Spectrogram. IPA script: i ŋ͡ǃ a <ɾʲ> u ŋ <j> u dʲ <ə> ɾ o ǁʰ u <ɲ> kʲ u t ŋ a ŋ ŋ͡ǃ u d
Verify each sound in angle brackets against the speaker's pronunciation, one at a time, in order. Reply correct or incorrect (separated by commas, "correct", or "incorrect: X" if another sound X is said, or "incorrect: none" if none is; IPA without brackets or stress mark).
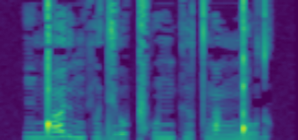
correct, incorrect: ç, correct, correct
